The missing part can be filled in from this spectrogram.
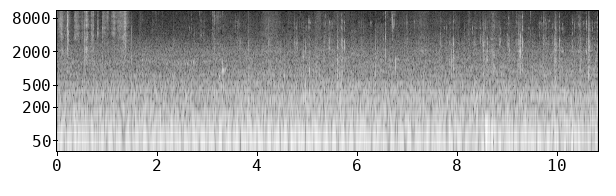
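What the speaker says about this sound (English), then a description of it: "I'm gonna be chewing on some gum, so let's get that started." Close, steady mouth sounds of Trident gum being chewed for ASMR, with moist clicks and squishes running continuously and evenly throughout, without talk.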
